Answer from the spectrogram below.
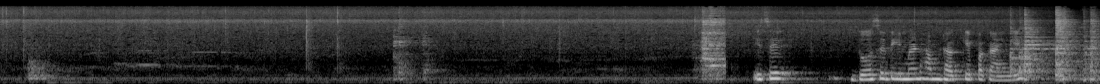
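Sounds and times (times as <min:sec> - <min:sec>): vegetables sizzling in oil: 0:00.0 - 0:11.0
metal spatula scraping pan: 0:06.9 - 0:07.3.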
